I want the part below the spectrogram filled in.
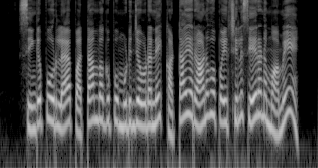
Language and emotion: Tamil, surprised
